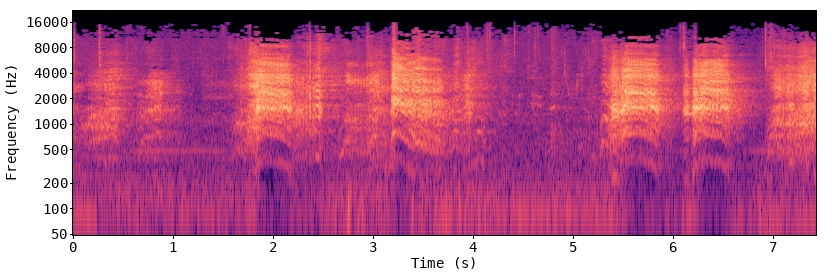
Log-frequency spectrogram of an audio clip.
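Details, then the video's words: Harsh, nasal squawks from macaws flying free, given in uneven bursts, some paired close together, over a low background rumble. "flying macaws"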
